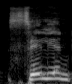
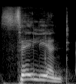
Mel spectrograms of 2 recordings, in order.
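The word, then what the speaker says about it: salient: ಐ ಇ ಎನ್ ಟಿ ಈ ಪದದ ಸರಿಯಾದ ಉಚ್ಚಾರಣೆ ಸೇಲಿಯಂಟ್ ಅಂತ ಬರುತ್ತೆ ಇದೊಂದು ತ್ರೀ ಸಿಲಬಲ್ ವರ್ಡ್ ಸ್ಟ್ರೆಸ್ ಇರೋದು ಫಸ್ಟ್ ಸಿಲಬಲ್ ನಲ್ಲಿ ಲೆಟ್ರಿಯಸ್ ಅನ್ನು ಶಬ್ದ ಬಳಸಿ ಲೆಟರ್ ಎ ಅನ್ನು ಎ ಶಬ್ದ ಬಳಸ್ತೀವಿ ಸೇ ಅಂತ ಆಗುತ್ತೆ ನೆಕ್ಸ್ಟ್ ಅನ್ಸ್ಟ್ರೆಸ್ ಸಿಲಬಲ್ ಎಲ್ ಆದ್ಮೇಲೆ ಲೆಟರ್ ಎ ಅನ್ನು ಇ ಶಬ್ದ ಬಳಸ್ತೀವಿ ಲಿ ಆಗುತ್ತೆ ಸೇಲಿ next again third syllable ಅನ್ಸ್ಟ್ರೆಸ್ syllable letter E ಅನ್ನು ಶ್ವ ಸೌಂಡ್ ಅ ಬಳಸಿ ಅಂಟ್ ಅಂತ ಉಚ್ಚಾರಣೆ ಮಾಡ್ತೀವಿ ಸೇಲಿ ಪ್ಲಸ್ ಅಂಟ್ ಸೇಲಿಯಂಟ್ ಹೀಗೆ ಉಚ್ಚಾರಣೆ ಬರುತ್ತೆ ಸೇಲಿಯಂಟ್ ಅಂದ್ರೆ ಪ್ರಮುಖ ಅಂತ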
